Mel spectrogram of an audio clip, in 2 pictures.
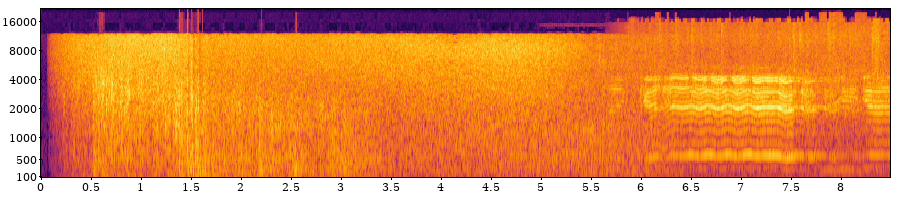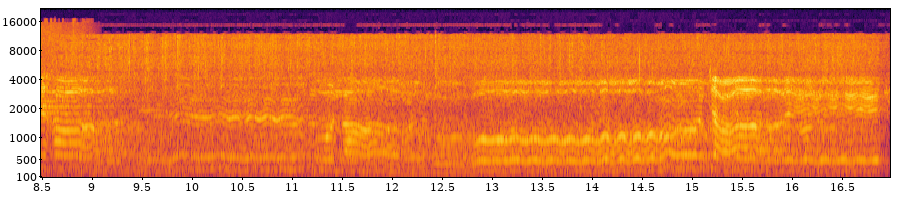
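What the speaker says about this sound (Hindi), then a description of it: "मदीना मुनव्वरा समेत सऊदी अरब के दीगर शहरों में भी बारिश का सिलसिला जारी है।" Rain and thunder over Medina, Saudi Arabia: a loud, close thunderclap rumbles at the start, then steady heavy rainfall hisses on and on, with faint other sounds scattered through it.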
